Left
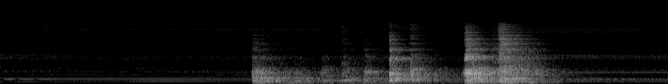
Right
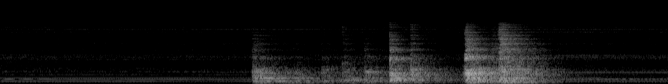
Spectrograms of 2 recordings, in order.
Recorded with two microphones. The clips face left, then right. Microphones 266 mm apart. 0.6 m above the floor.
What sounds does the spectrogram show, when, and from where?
2.5 s running footsteps: 35° left (ahead or behind), 0.6 m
